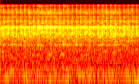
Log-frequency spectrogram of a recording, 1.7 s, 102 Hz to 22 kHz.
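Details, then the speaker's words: Toyota Agya/Daihatsu Ayla 1000cc at idle: steady high-pitched whirring rasp from worn clutch release bearing, first mistaken for water pump; noise stops when clutch lever is pulled, suggests clutch disc getting thin. "Ya, jadi penyebab bunyinya di sini, teman-teman. Di bagian bearing kopling."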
